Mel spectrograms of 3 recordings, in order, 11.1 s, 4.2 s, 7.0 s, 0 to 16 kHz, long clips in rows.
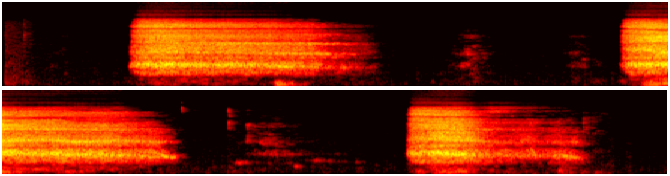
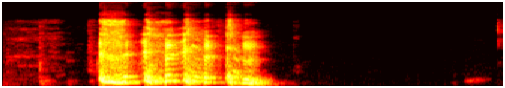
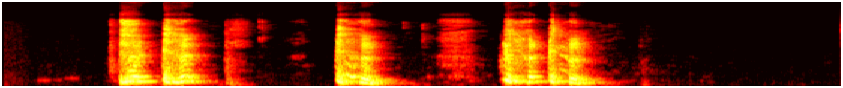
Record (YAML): exhalation_length: 11.1 s
exhalation_amplitude: 7303
exhalation_signal_mean_std_ratio: 0.5
cough_length: 4.2 s
cough_amplitude: 29287
cough_signal_mean_std_ratio: 0.42
three_cough_length: 7.0 s
three_cough_amplitude: 32767
three_cough_signal_mean_std_ratio: 0.38
survey_phase: beta (2021-08-13 to 2022-03-07)
age: 45-64
gender: Male
wearing_mask: 'No'
symptom_none: true
smoker_status: Never smoked
respiratory_condition_asthma: false
respiratory_condition_other: false
recruitment_source: REACT
submission_delay: 7 days
covid_test_result: Negative
covid_test_method: RT-qPCR
influenza_a_test_result: Negative
influenza_b_test_result: Negative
